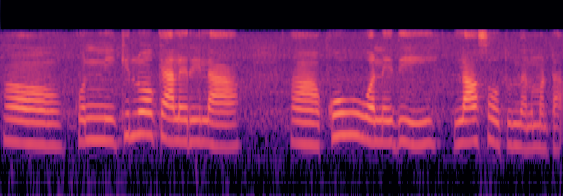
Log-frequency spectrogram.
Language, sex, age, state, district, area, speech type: Telugu, female, 30-45, Andhra Pradesh, Sri Balaji, rural, spontaneous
